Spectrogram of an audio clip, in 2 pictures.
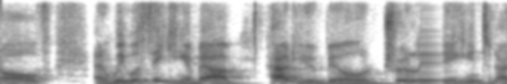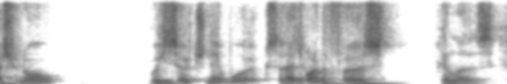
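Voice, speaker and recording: Here a man talks at a moderate pace. His medium pitch carries a dark, mellow tone. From Australia. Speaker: social scientist, research network executive. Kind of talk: interview. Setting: video call.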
